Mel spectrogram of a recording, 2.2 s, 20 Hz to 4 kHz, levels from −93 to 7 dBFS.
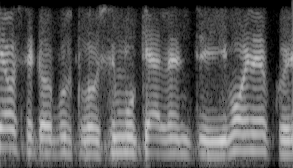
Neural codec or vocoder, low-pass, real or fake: none; 3.6 kHz; real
